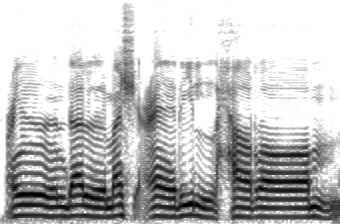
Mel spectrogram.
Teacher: huruf ra memiliki tanda baca kasrah, dibaca tipis, dibaca tarkik. Nah, sehingga pangkal lidah kita itu tidak terangkat ke atas, dibaca tipis saja.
